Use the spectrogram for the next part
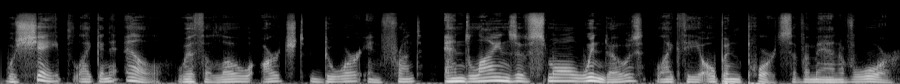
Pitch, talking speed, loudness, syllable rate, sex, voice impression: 125 Hz, 180 wpm, -19 LUFS, 3.8 syllables/s, male, masculine, slightly young, slightly adult-like, slightly thick, slightly relaxed, slightly powerful, slightly bright, slightly soft, clear, fluent, slightly cool, intellectual, slightly refreshing, very sincere, very calm, slightly mature, friendly, reassuring, slightly unique, slightly wild, slightly sweet, kind, very modest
